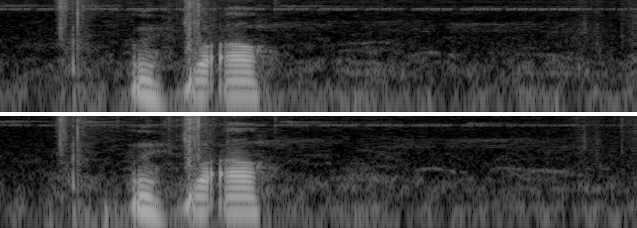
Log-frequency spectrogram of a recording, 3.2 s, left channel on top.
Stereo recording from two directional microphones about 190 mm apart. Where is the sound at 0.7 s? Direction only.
20° right (ahead or behind).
